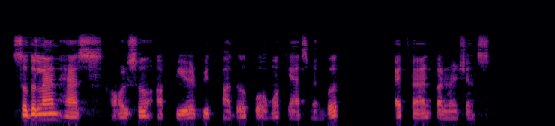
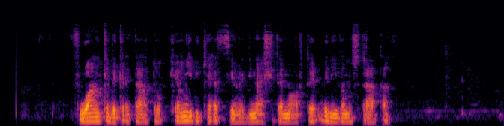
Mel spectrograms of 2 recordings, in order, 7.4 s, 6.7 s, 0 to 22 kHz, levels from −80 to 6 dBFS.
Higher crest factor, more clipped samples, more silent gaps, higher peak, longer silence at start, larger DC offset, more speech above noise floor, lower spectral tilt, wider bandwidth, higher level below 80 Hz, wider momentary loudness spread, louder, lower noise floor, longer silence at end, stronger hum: about the same, 22 dB vs 22 dB; neither; neither; second, -12 dBFS vs -2 dBFS; second, 0.2 s vs 1 s; neither; first, 54 dB vs 40 dB; second, -2 dB/octave vs -7.5 dB/octave; second, 8.2 kHz vs 11 kHz; second, -76 dBFS vs -48 dBFS; first, 13 LU vs 10 LU; second, -32 LUFS vs -23 LUFS; first, -86 dBFS vs -62 dBFS; second, 0.9 s vs 1.5 s; neither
